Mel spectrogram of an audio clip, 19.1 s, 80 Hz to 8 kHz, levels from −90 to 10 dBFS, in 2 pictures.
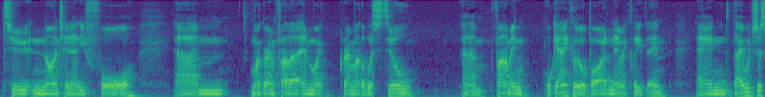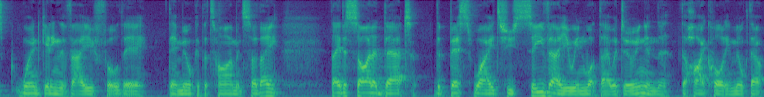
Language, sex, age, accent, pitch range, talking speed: English, male, 20-39, Australian, 95-100 Hz, 175 wpm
